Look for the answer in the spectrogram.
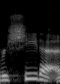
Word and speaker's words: Rashida: I mean, people would pronounce, I mean, Rashida, I mean, you look at it and you should be able to pronounce it, but people would pronounce my name incorrectly.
